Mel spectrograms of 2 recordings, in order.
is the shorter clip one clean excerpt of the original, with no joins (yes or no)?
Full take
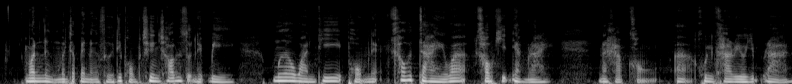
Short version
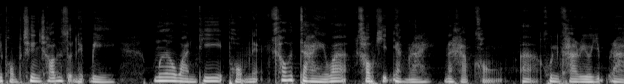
no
